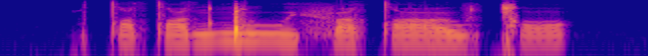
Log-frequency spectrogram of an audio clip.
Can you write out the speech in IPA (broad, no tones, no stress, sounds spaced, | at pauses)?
tˤ ɐ tˤ o d ŋ͡ǃ uː fʲ ɯ tˤ uː ǀ ɔ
